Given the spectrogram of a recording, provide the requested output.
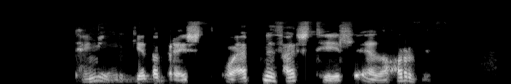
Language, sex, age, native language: Icelandic, male, 40-49, Icelandic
